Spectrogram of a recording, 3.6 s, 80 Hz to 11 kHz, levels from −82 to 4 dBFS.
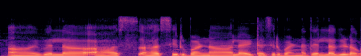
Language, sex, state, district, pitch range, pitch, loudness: Kannada, female, Karnataka, Bidar, 215-220 Hz, 220 Hz, -16 LUFS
